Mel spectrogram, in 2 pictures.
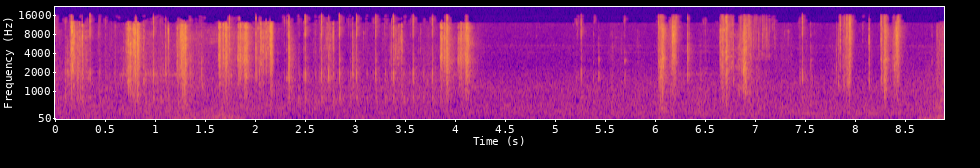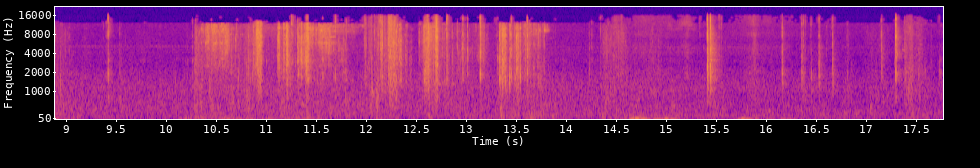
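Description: Wooden building pieces clack into place in quick succession.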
